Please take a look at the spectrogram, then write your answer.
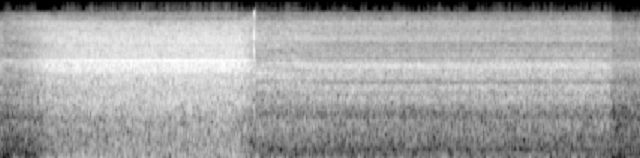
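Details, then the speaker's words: Steam Deck with Delta fan under the same game load after the update's less extreme fan curve: soft, even airy rush with no high-pitched whine or rattle; fan running quiet and normal. "So, this is the same race. No loud pitched whine. The fan is quieter because the fan curve is less extreme."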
